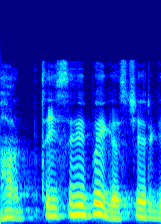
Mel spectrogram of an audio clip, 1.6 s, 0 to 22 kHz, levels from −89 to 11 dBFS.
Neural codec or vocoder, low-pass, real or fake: none; 7.2 kHz; real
